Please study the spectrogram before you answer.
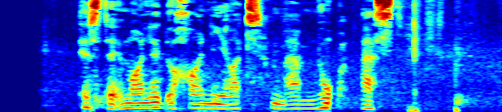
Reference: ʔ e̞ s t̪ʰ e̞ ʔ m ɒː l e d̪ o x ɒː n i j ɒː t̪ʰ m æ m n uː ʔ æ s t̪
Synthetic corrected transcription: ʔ e̞ s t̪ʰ e̞ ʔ m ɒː l e d̪ o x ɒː n i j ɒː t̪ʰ m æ m n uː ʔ æ s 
